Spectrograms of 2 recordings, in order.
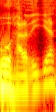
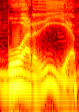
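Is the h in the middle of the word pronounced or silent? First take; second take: pronounced; silent. First: The middle h is voiced as a harsh throaty sound. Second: The middle h is silent, with no throaty sound. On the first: The speaker calls it wrong. "Bujardilla suena como una palabrota" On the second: The speaker calls it right. "la H es muda en español"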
